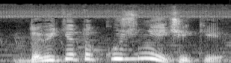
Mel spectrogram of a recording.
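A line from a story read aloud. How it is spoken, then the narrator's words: Exclamation. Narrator (Russian): воскликнул Снорк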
